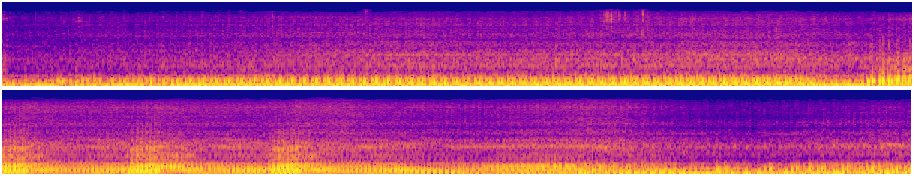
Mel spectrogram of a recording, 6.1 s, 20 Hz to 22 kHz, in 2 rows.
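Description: Ducati Hypermotard 821's L-twin engine running steadily under way, then revving up several times in quick succession about halfway through before settling back to a steady run.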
